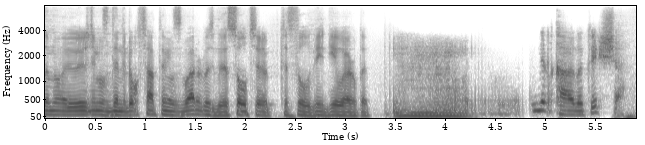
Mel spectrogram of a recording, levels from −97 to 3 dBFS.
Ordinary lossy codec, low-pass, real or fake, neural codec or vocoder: none; none; fake; codec, 16 kHz, 0.5 kbps, X-Codec, HuBERT features, trained on general audio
